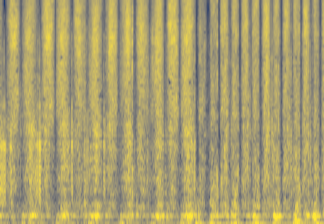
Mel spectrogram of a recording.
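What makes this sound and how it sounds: A white rubber eraser is rubbed vigorously back and forth over a small, flat, closed brown leather bifold wallet lying on a white surface, leaving eraser crumbs around it. The result is a rapid, steady series of scratchy, hissing rubbing strokes, about three to four per second, over a low rumble.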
